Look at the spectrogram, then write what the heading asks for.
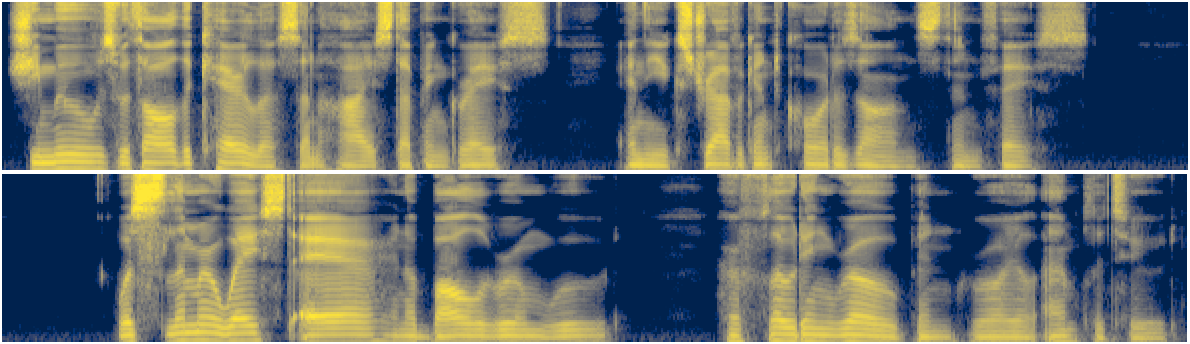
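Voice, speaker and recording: A man's voice: dry recording, clean studio sound. A man playing a courtly, bookish, flirtatious vampire in an intimate ASMR roleplay, speaking with formal, genteel phrasing. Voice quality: smooth, deep. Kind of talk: ASMR roleplay, intimate talk and poetry reading.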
